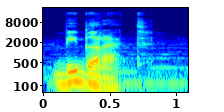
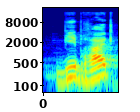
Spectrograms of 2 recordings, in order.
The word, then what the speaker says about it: Bibracte: C'est dur à prononcer. Bibracte.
